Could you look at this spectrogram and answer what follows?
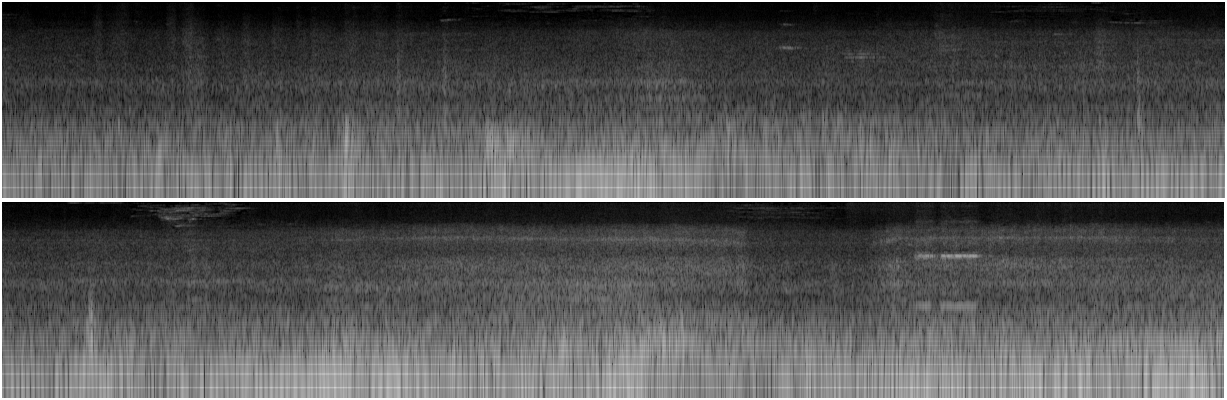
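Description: Truck engine and road noise heard from inside the cab while it drives along: a steady low rumble that grows somewhat louder about two-thirds of the way through.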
